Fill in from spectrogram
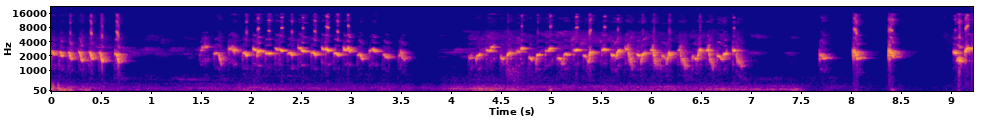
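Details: Yellow-vented bulbul singing to call a rival: repeated runs of fast, bubbly chattering notes, with a faint low rumble beneath, then a few isolated sharp notes at the end.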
